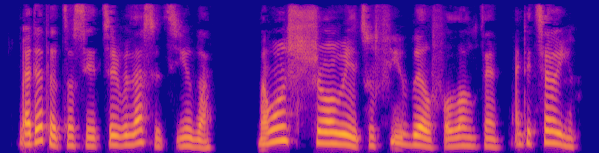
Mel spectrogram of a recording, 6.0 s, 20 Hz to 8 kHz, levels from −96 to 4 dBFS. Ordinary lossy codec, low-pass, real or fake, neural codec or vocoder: MP3, 48 kbps; 7.2 kHz; fake; codec, 16 kHz, 2 kbps, FreqCodec, larger model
